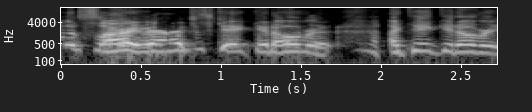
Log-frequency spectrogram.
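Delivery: high, loud mock grieving sob.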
